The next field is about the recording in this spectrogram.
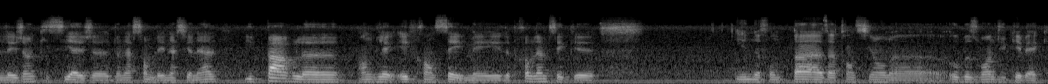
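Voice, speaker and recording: A young American man, a native English speaker, giving an informal opinion monologue haltingly, searching for words. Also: medium pitch, background noise. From United States. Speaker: video blogger.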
